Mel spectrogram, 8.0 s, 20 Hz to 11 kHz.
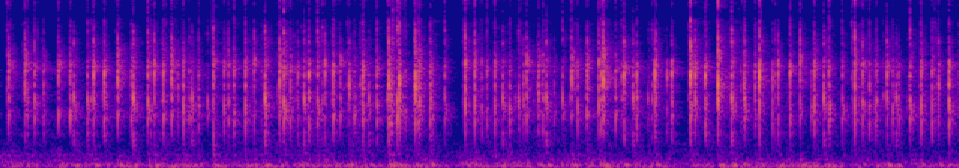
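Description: Fingertips type steadily on a Monsgeek M1 mechanical keyboard with a dark metal case and purple and black plastic keycaps. The typing makes a rapid stream of short, bright, clacky key strikes that die away almost instantly. The occasional slightly louder stroke stands out over a faint low hum.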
